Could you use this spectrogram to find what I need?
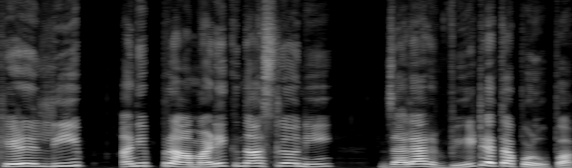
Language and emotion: Goan Konkani, disgusted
